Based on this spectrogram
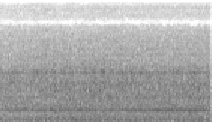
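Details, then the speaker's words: Rogator sprayer diesel after replacing a blown hydraulic hose: deep, steady idle with even low rumble, no surging or knocking, then cuts; working normally after the repair. "guys, we're back. We're back. It's working, I think. So that wasn't too bad."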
